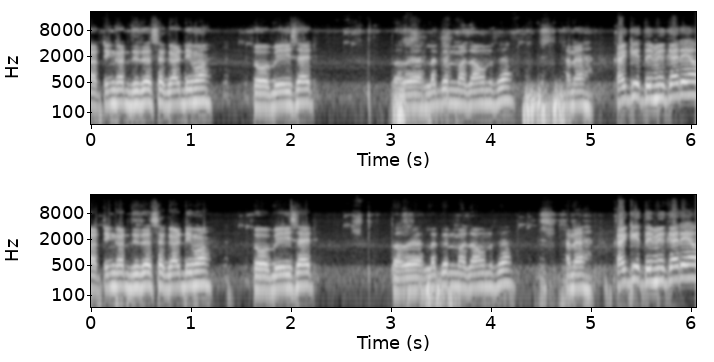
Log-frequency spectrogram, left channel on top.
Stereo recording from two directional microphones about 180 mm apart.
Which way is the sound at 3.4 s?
15° left (ahead or behind).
